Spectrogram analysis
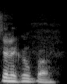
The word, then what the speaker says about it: Antetokounmpo: I'm terrible at pronouncing this. Antetokounmpo.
